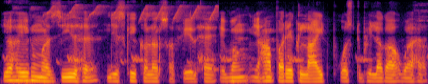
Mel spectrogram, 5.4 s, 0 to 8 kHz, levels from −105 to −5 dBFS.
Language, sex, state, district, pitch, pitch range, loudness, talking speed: Hindi, male, Uttar Pradesh, Hamirpur, 125 Hz, 120-130 Hz, -29 LUFS, 200 wpm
